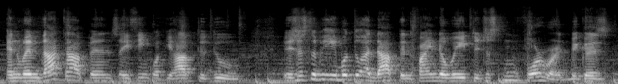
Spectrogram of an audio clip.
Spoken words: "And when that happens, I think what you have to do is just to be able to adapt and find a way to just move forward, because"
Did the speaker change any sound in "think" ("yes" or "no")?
no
